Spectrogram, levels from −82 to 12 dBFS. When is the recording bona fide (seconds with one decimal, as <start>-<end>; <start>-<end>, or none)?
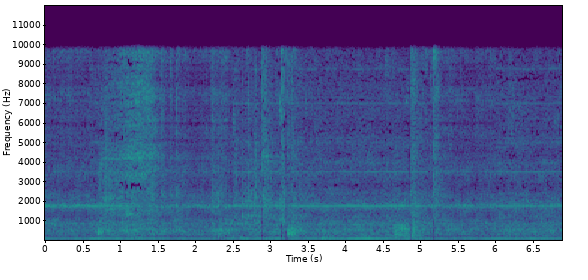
0.6-1.3; 2.5-5.1; 6.0-6.9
